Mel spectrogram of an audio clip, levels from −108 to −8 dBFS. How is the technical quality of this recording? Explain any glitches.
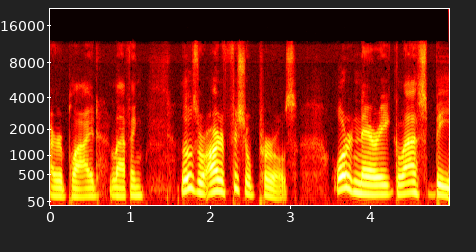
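No glitches or faults heard.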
